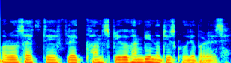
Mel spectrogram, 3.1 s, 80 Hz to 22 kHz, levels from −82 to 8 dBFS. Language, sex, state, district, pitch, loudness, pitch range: Nagamese, male, Nagaland, Kohima, 120 Hz, -16 LUFS, 115-125 Hz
